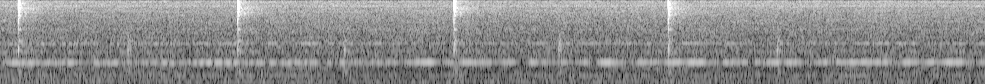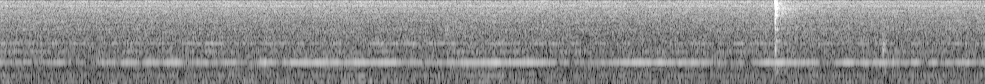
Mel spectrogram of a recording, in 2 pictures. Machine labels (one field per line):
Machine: valve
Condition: normal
